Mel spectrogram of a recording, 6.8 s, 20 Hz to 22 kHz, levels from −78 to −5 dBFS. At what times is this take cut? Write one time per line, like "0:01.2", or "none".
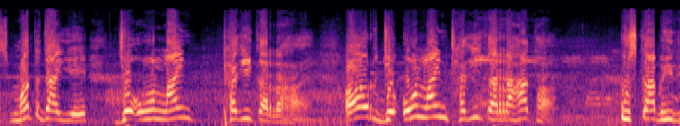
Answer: none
